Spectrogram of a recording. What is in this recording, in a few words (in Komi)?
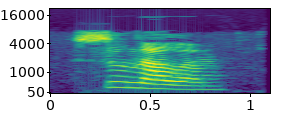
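"сыналӧм", Komi, female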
